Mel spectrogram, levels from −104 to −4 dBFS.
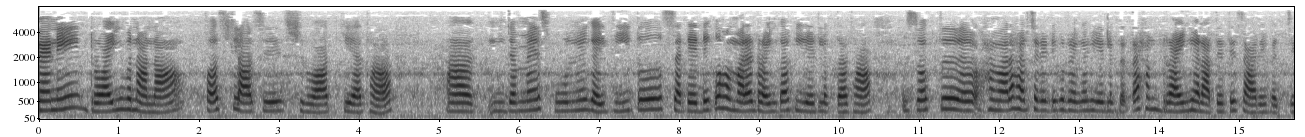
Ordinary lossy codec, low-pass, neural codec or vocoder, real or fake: MP3, 32 kbps; 7.2 kHz; none; real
